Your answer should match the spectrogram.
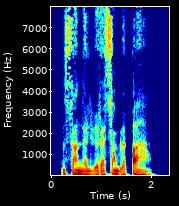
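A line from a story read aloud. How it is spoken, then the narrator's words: Gloomy murmur. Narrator (French): murmura Bilo Maitrelli d'un air sombre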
